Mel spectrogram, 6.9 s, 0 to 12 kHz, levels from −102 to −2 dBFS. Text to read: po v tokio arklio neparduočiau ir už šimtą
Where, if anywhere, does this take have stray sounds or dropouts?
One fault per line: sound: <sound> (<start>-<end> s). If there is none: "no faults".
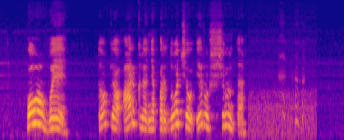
sound: laugh (5.6-6.1 s)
